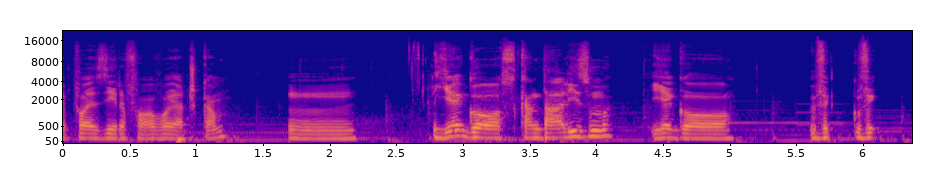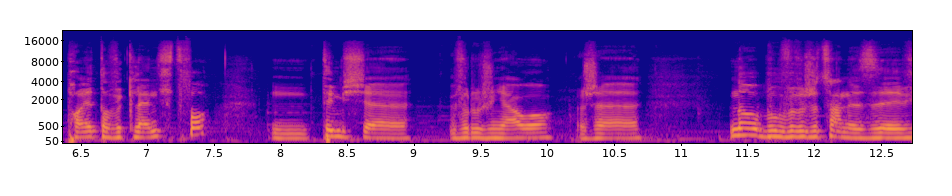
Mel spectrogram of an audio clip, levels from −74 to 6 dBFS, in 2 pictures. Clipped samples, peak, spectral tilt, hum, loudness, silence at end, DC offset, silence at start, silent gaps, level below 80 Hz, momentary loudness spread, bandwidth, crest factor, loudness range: under 0.1%; -2 dBFS; -4.5 dB/octave; none; -21 LUFS; 0 s; under 0.1%; 0 s; none; -44 dBFS; 12 LU; 18 kHz; 20 dB; 3 LU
